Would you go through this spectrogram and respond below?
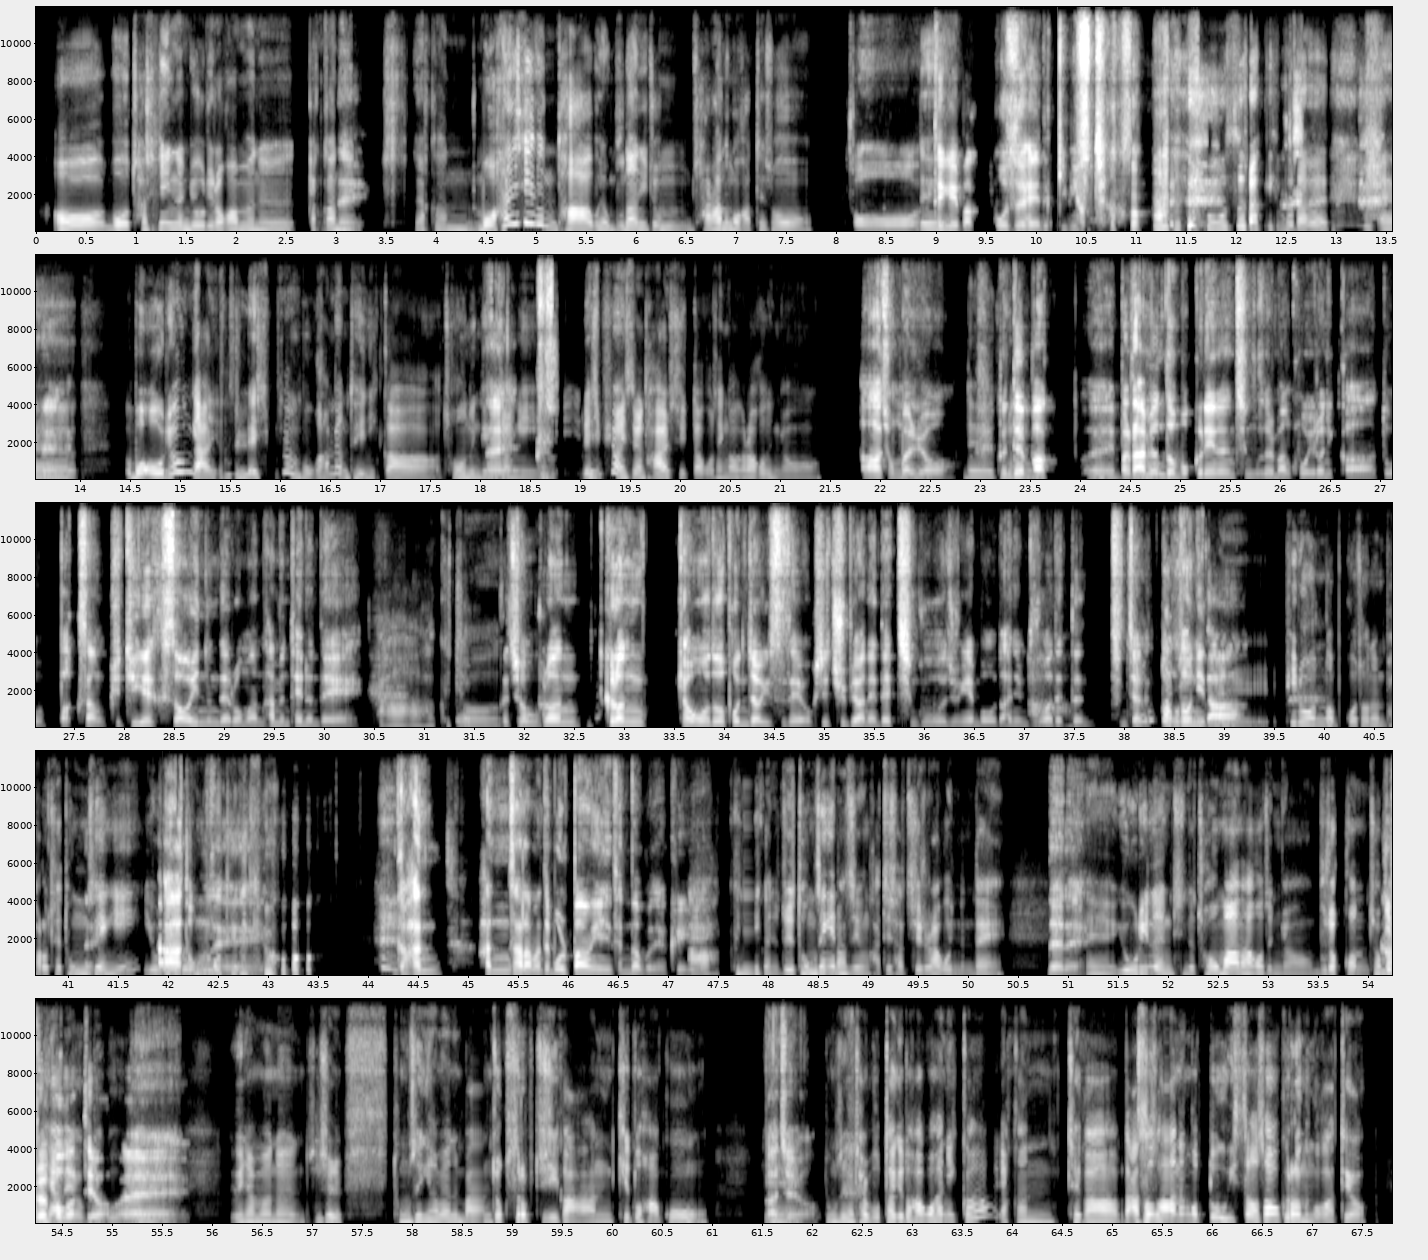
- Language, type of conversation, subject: Korean, podcast, 요리 취미를 즐기는 데 도움이 되는 팁이 있을까요?
- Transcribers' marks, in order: teeth sucking; laughing while speaking: "고수라기보다는"; laughing while speaking: "느낌이 엄청"; laugh; throat clearing; laughing while speaking: "못해 가지고"; teeth sucking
